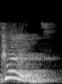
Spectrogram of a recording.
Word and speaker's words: could: The second way is could. Okay? And L is silent.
